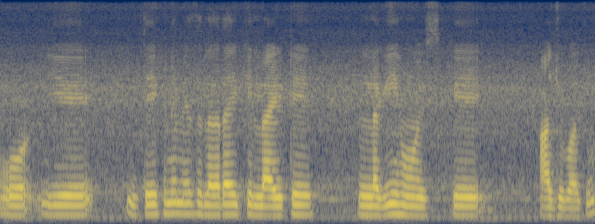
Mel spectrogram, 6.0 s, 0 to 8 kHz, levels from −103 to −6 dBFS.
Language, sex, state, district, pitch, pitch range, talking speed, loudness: Hindi, male, Bihar, East Champaran, 125 Hz, 120-135 Hz, 140 wpm, -24 LUFS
